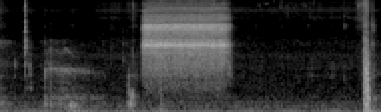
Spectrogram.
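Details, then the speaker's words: Honeywell water heater gas control valve (pilot lights blue then turns off), air blown through valve body with button held: brief hiss under a second then cuts out; valve body won't hold pilot flow despite good ohms test and clicking, so it is faulty. "see it went initially it wished and then it cut out so it's it'll start for a second and then it cuts out so this valve body is no good even though the ohms are good"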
